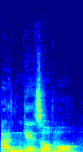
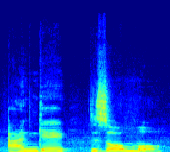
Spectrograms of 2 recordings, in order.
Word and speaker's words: Angue Somo: That's Angue Somo. Angue Somo. And if you forget how to pronounce it, you can listen to my song Mayimwa.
